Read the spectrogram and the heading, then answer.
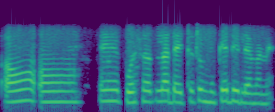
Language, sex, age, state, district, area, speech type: Assamese, female, 18-30, Assam, Sivasagar, rural, conversation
